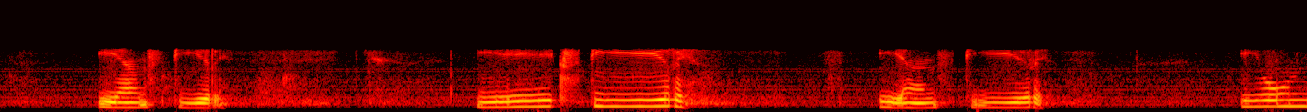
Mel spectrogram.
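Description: A woman speaks calmly and slowly, close by, in short phrases with pauses.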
